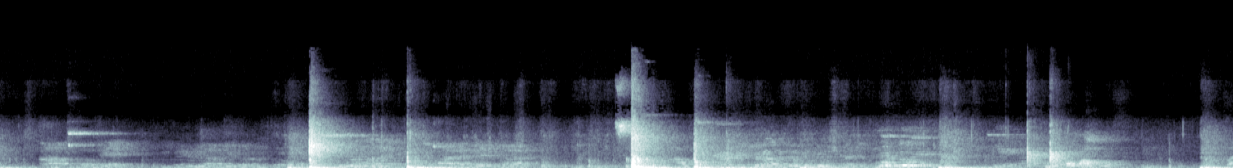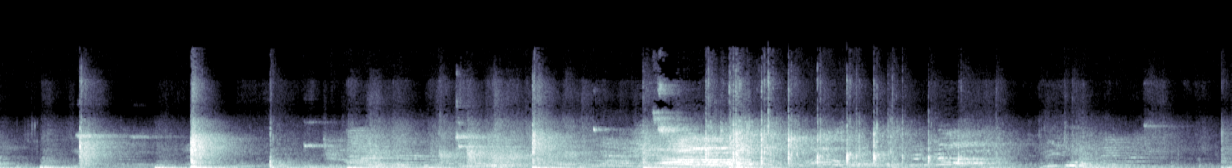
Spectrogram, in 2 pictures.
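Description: A volleyball rally in a gymnasium: sharp slaps of a volleyball being hit and bouncing, each echoing through the large hall, with players' voices calling out between hits and a burst of louder shouting about three-quarters of the way through.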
